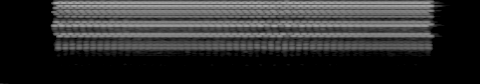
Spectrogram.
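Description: A phone rings steadily for nearly four seconds, a bright electronic ringtone pulsing in a fast even trill, loud and close, with no voices over it.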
